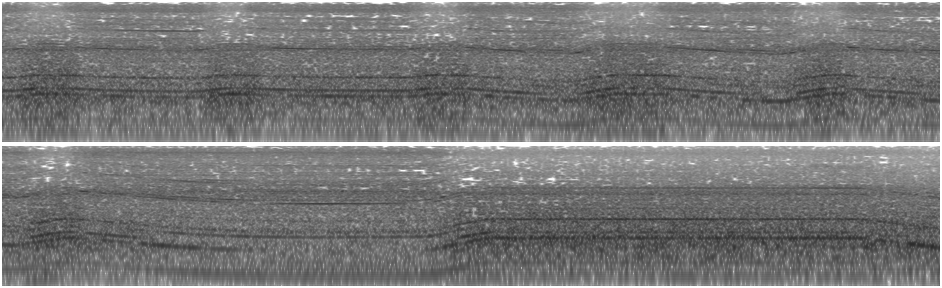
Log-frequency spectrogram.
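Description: Coach drivetrain running under the floor, its engine revved up and down several times with a whine that rises and falls with the revs. It then sags, climbs again and holds a steady higher speed for about four seconds before dropping near the end.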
